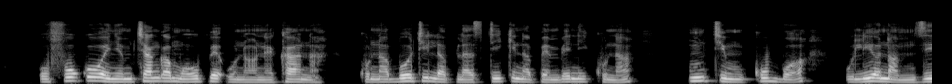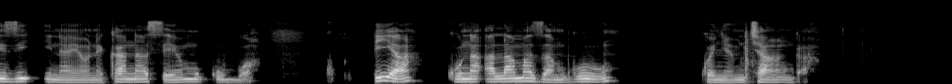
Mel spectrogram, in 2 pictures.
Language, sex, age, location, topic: Swahili, male, 25-35, Mombasa, government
